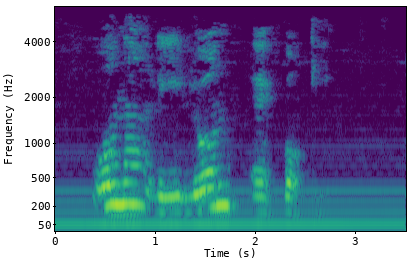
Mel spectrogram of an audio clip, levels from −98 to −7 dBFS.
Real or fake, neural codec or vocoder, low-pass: real; none; 5.4 kHz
